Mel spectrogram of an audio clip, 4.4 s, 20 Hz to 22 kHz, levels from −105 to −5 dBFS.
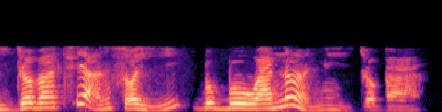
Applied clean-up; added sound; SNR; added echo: none; none; none; none.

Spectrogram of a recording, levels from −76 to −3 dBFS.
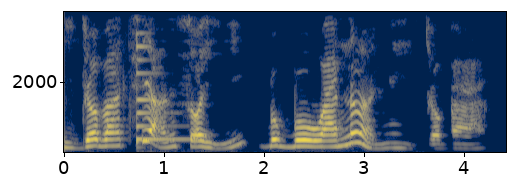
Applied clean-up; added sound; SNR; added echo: classical method Wiener filter.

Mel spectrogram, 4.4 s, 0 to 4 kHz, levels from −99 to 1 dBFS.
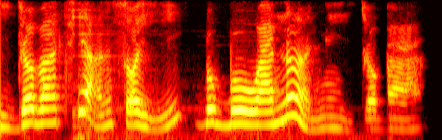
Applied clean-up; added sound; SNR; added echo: neural separator model SepFormer DNS4.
